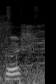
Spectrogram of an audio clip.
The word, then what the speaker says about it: Khush: Okay, so today I'm with, is it pronounced Khush? Khush. And where are you from, Khush?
